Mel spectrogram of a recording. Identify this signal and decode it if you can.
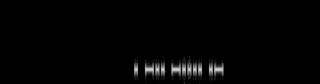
Morse code, heard as a keyed tone, about 42 wpm, 700 Hz. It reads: ED6A
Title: DXCC-100 Call Signs - 4 Characters - Repeated 2x - 45wpm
